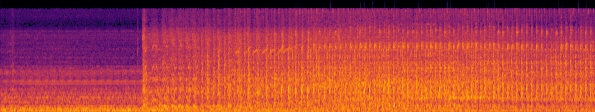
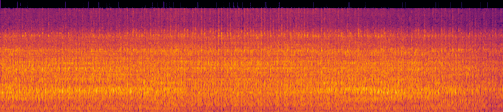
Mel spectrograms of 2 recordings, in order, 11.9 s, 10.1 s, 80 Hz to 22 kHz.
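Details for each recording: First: MCI coach with Detroit Diesel S60 DDEC6 (425hp @ 2100rpm) starting and running on only 3 of 6 cylinders: lumpy, stumbling beat from a misfire caused by an external engine wiring harness fault, later fixed by wiring repair. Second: MCI coach Detroit Diesel S60 DDEC6, 425hp, after repairing faulty external engine wiring harness: even diesel idle clatter with no stumble, running on all 6 cylinders.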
